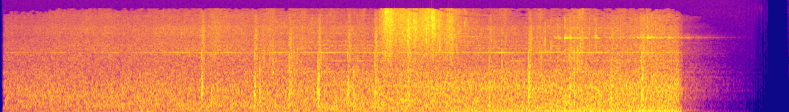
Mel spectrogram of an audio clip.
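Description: Footsteps tap on a stone path.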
